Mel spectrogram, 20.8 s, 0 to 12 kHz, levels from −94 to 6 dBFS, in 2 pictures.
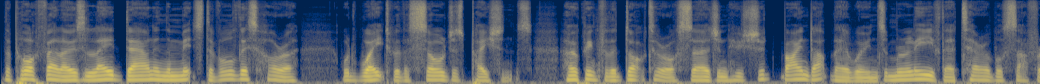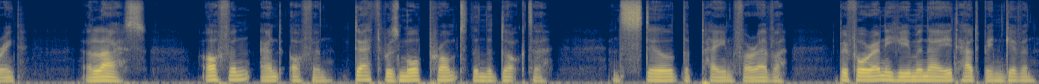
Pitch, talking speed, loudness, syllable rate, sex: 110 Hz, 165 wpm, -18 LUFS, 4.9 syllables/s, male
